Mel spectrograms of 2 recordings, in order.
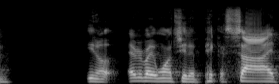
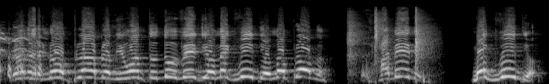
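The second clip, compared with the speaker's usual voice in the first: put-on higher, Arabic-accented halal cart guy; 12 semitones higher, 5 dB louder than usual. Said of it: "He's like".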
